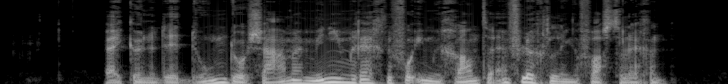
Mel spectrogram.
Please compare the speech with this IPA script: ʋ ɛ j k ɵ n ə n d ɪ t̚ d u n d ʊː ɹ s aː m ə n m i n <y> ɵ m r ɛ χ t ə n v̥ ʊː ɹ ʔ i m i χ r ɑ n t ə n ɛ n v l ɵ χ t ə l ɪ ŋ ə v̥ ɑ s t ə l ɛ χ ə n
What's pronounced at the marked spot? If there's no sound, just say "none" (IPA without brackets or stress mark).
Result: i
